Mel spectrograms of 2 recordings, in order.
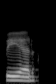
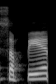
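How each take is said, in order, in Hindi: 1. s और p बिना किसी स्वर के जुड़ते हैं। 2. s और p के बीच एक स्वर डाला जाता है। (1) "स्पेयर बोलना है" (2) "सपेयर नहीं"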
